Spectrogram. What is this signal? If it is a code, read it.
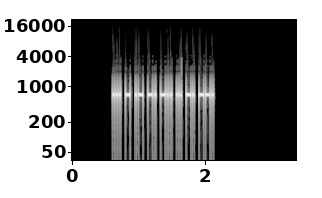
Morse code, heard as a keyed tone, about 50 wpm, 700 Hz. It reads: STANDING
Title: ING Suffix - Top 100 Words with Base Words 50wpm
